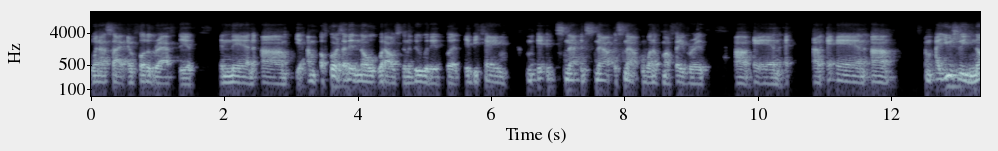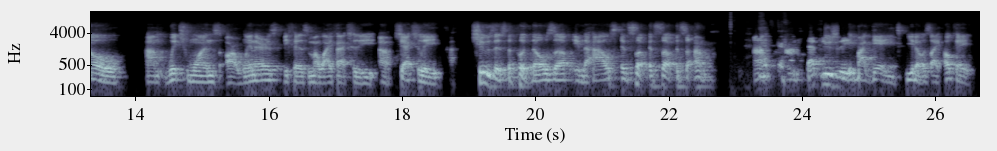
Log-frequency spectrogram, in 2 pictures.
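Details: Adult man with a stutter, noticed when he first introduced himself publicly; repetitions and frequent "um" fillers heard. Finding: stuttering.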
